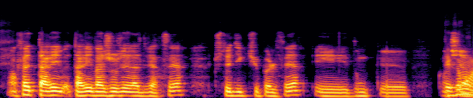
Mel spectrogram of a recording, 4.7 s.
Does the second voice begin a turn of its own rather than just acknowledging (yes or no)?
yes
